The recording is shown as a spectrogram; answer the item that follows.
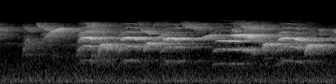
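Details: Ashy bulbul, Hemixos flavala; a loud, dense jumble of high chirping and squeaky notes with short whistled and slurred phrases running almost continuously, rising and falling in intensity, against a quiet background.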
